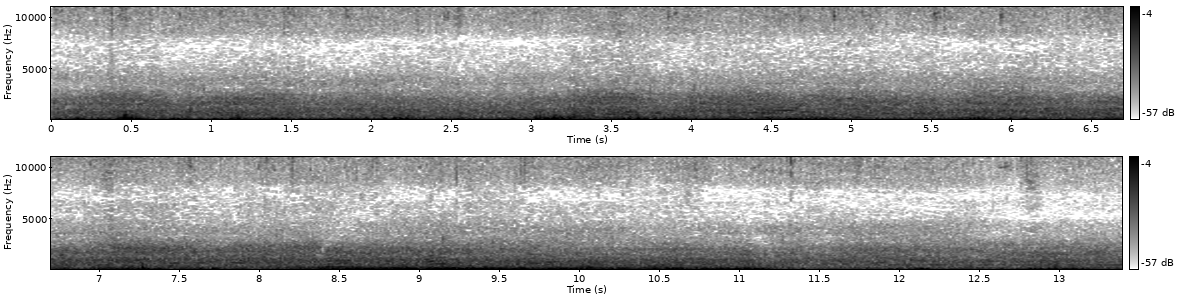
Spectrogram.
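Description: Footsteps of a group walk on a paved road.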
